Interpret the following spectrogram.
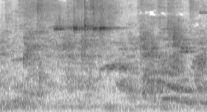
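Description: People talking in the background, with a brief high thin whine a little under a second in.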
